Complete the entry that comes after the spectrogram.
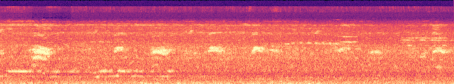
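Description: Birds calling outdoors in short, separate calls every half second or so, with a low rumble of wind on the microphone.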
